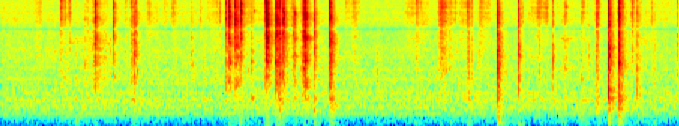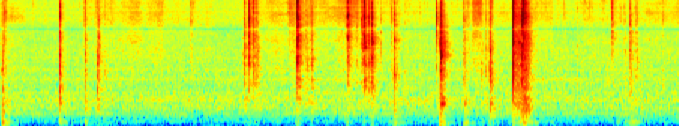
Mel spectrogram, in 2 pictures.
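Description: A screwdriver scrapes and taps against metal.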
